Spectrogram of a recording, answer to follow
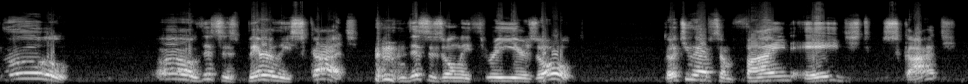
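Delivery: high, loud, slowed scoff of a snob; offended connoisseur. Acted. Connoisseur to bartender, high loud indignant scoff. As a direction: sound scandalised by cheap scotch. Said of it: "the very distinguished gentleman".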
